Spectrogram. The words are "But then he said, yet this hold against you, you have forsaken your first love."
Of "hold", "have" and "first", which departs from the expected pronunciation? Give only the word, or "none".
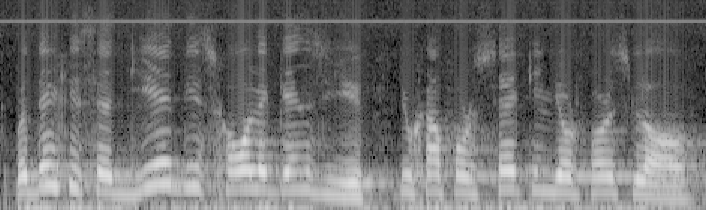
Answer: hold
